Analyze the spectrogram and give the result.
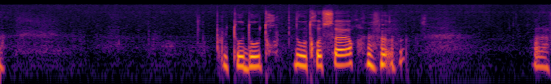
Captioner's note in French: Rires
